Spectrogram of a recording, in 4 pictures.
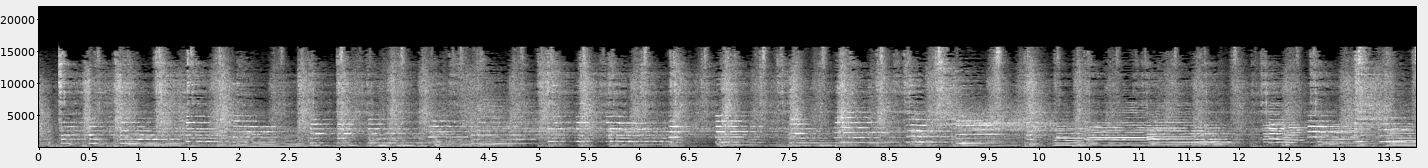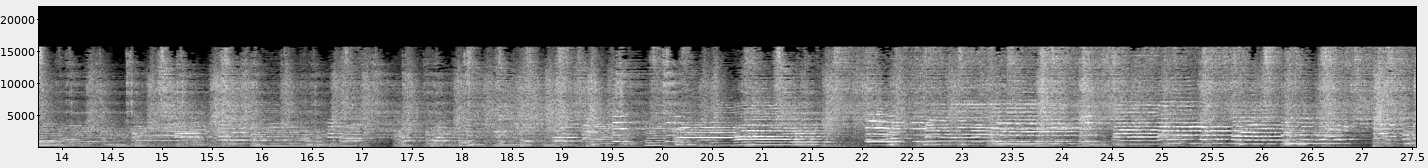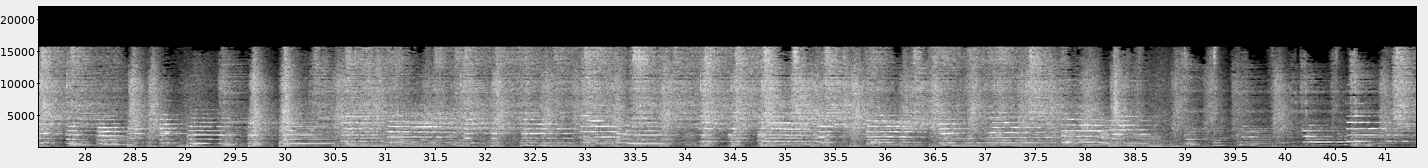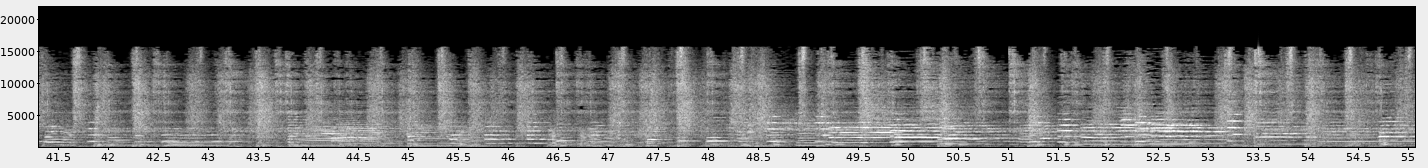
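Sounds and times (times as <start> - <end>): drum kit: 0.0 - 55.0
saxophones playing: 0.0 - 55.0.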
